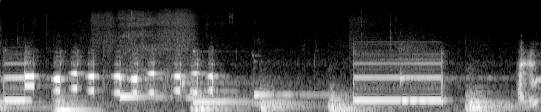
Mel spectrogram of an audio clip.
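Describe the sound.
Telephone number being dialed: a quick run of keypad tone beeps, then a few longer sustained tones, all clear and loud with no talking.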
